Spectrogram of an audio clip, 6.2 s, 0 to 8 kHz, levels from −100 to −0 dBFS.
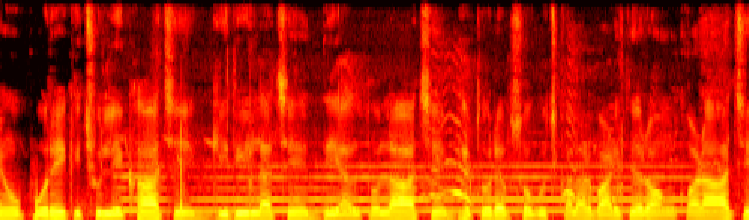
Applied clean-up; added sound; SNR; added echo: none; Wind instrument, woodwind instrument; 11 dB; none.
